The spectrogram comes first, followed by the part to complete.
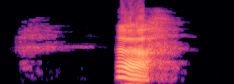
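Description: A man takes a short breath in, then lets out a voiced sigh that falls in pitch, about a second in.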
